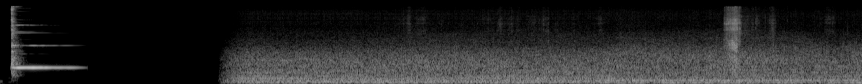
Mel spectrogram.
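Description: A single bright notification-bell ding from a subscribe-button animation, ringing for under a second, then about a second of dead silence. After that a steady hiss with a low hum sets in, with one short click near the end.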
